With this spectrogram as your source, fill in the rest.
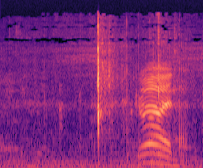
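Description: A bat cracks sharply against a baseball.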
